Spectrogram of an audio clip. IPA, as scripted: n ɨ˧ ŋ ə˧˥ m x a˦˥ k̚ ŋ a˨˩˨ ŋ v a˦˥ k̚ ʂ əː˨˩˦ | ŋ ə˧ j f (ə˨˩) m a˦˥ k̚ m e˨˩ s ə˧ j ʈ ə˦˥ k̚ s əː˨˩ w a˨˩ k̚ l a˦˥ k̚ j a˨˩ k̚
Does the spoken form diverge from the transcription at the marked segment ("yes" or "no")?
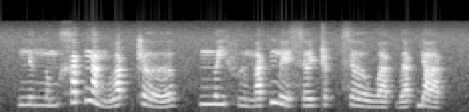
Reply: yes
